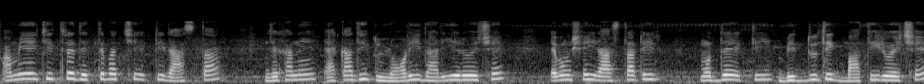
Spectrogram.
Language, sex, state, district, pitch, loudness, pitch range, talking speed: Bengali, male, West Bengal, Malda, 215 Hz, -16 LUFS, 185-235 Hz, 130 wpm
